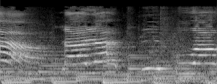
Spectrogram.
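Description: A young child talking over background music with a steady, repeating bass line.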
